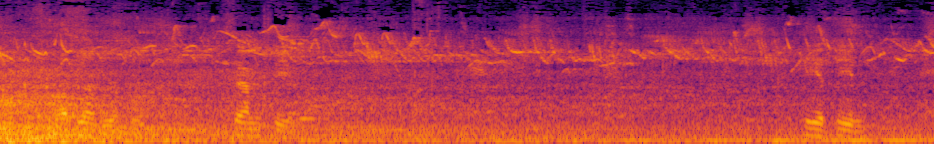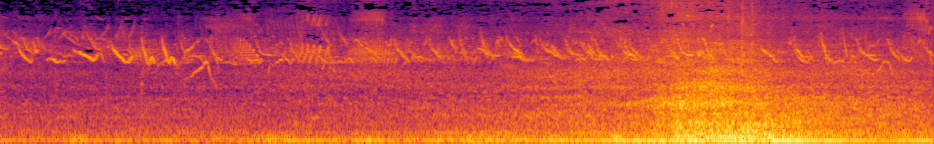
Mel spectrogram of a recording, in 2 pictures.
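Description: Caged birds chirp and twitter rapidly nearby.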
